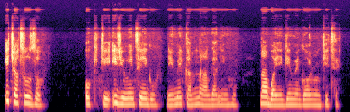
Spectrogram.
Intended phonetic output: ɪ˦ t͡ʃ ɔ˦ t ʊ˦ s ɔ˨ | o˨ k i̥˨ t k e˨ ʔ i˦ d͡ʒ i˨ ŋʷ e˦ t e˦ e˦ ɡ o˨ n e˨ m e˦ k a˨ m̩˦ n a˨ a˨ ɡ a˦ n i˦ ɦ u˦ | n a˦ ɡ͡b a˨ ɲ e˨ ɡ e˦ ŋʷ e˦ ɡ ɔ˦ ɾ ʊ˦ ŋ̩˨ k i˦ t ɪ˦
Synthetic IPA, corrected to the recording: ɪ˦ t͡ʃ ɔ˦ t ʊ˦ z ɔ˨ | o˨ k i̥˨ k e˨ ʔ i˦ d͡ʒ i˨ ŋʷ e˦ t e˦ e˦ ɡ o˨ n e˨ m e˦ k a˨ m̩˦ n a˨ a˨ ɡ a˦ n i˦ ɦ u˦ | n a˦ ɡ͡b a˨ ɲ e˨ ɡ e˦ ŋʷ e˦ ɡ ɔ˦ ɾ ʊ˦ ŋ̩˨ k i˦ t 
